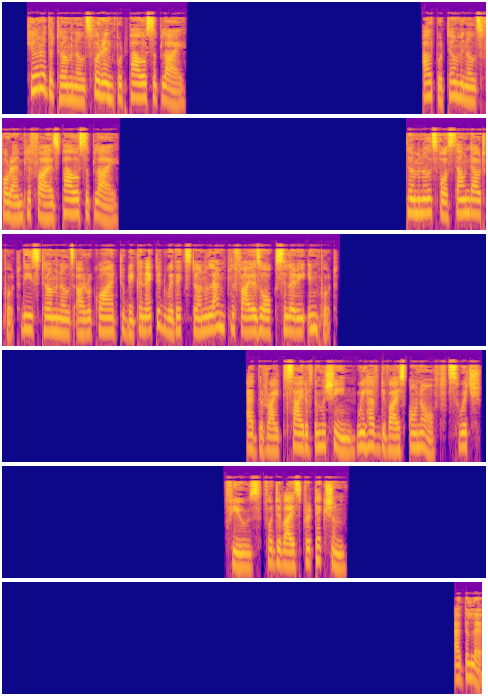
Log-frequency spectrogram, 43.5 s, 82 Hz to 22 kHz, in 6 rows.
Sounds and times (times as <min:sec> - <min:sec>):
Speech: 0:00.4 - 0:02.8, 0:06.3 - 0:09.0, 0:13.4 - 0:19.6, 0:25.5 - 0:29.0, 0:32.4 - 0:34.3, 0:43.1 - 0:43.5.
